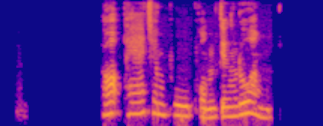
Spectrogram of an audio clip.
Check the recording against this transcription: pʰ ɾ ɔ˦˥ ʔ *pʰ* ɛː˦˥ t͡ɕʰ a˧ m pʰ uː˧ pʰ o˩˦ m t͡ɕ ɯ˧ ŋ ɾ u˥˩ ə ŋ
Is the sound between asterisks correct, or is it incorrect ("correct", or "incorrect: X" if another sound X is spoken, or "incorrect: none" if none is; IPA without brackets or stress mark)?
correct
